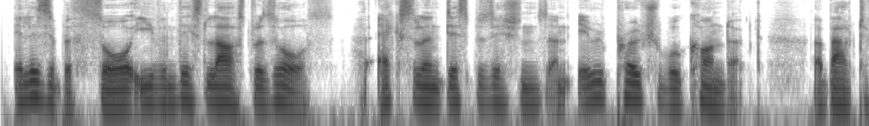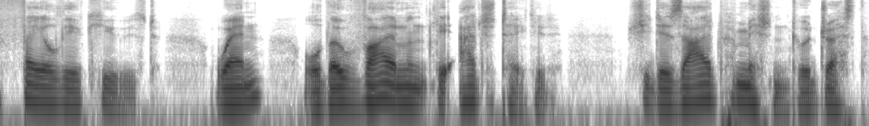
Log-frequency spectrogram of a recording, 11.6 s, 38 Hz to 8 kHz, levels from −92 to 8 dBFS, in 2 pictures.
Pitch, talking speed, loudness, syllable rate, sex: 95 Hz, 145 wpm, -22 LUFS, 5.9 syllables/s, male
